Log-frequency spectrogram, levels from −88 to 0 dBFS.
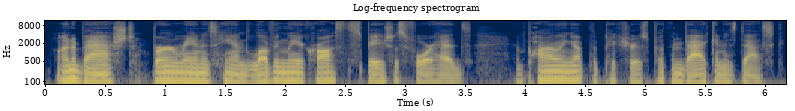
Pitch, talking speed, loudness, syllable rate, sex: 95 Hz, 205 wpm, -22 LUFS, 6.1 syllables/s, male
